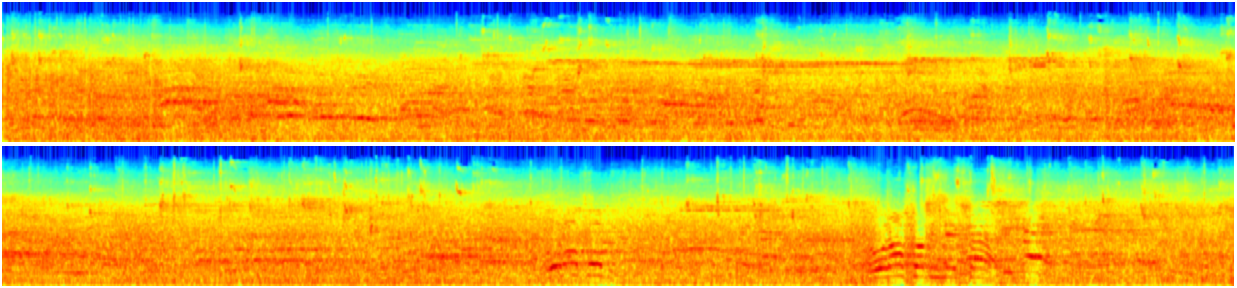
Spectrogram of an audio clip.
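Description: Basketballs bouncing on a hardwood court and occasional short sneaker squeaks under a steady din of many voices in a large, crowded hall.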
